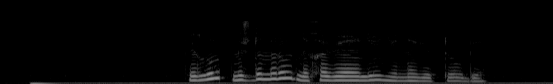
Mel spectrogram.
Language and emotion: Russian, sad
